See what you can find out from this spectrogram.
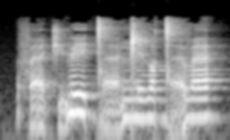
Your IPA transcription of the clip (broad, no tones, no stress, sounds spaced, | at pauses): f æ̰ t͡ʃ ḭ ɳ e ɡ͡ǀ æ̰ ŋ͡ǁ e ð ɒ ɡ͡ǀ æ̰ v æ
